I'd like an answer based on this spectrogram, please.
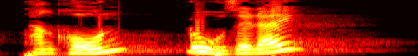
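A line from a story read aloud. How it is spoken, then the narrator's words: Impatient loud shout. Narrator (Vietnamese): Anh Long sắp mất sạch kiên nhẫn, hét to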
